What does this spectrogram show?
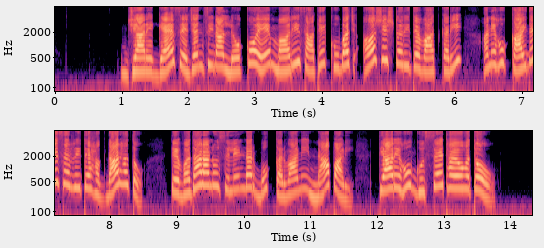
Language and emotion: Gujarati, angry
